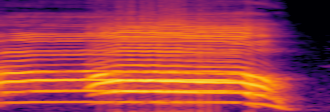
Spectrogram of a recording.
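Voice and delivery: high, loud shriek; surprised shriek. Real, not acted.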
